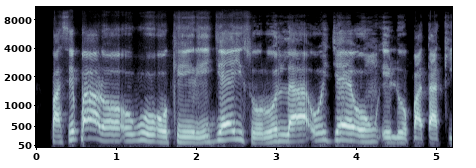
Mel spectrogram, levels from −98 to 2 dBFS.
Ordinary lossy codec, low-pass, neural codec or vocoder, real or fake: Opus, 32 kbps; 9.9 kHz; vocoder, 44.1 kHz, 128 mel bands every 512 samples, BigVGAN v2; fake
